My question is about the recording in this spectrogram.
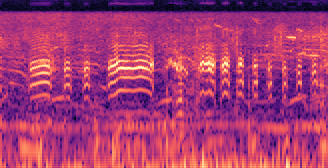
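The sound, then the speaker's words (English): Male prairie chickens calling on a booming ground at first light, before sunrise: a busy chorus of overlapping cackling, whooping cries repeating rapidly and steadily over a low, continuous outdoor rumble. “It's hard to make out the prairie chickens, but you can already hear them.”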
